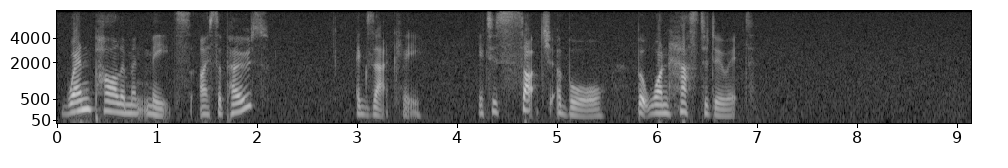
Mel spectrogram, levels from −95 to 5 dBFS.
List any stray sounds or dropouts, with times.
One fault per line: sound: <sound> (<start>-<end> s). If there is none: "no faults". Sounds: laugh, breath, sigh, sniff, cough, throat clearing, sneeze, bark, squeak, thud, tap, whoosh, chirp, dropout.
no faults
